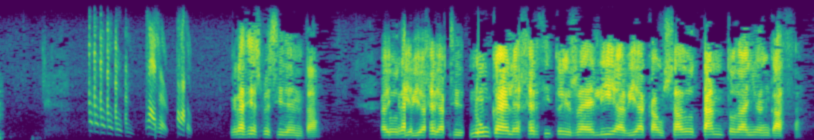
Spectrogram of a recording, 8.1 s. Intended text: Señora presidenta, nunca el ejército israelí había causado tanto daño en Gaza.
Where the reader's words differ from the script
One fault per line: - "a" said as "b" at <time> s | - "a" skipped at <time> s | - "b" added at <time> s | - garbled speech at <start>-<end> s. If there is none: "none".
- garbled speech at 3.8-4.7 s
